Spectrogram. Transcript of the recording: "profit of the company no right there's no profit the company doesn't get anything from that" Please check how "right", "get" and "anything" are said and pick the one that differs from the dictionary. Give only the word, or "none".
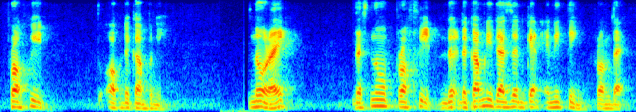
anything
